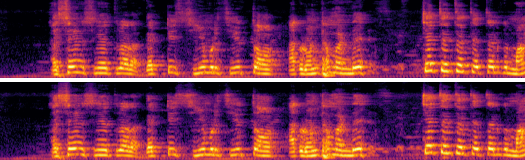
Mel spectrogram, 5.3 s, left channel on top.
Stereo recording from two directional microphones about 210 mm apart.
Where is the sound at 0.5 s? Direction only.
20° left (ahead or behind).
